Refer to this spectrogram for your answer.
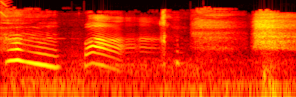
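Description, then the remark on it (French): Someone yawns, two drawn-out voiced yawns sliding down in pitch, followed by a few breathy exhales and a final airy sigh. “Voilà, un bon bâillement.”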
